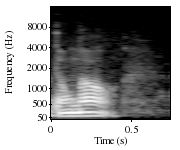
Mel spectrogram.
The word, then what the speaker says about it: don't: OK，第十个比较简单啊，就 I don't know，这个 I don't know what to do，因为这个 don't 这个 t 不发音嘛。正常人自然而然的直接变成这个 don't know， I don't know what to do，我不知道该干嘛。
